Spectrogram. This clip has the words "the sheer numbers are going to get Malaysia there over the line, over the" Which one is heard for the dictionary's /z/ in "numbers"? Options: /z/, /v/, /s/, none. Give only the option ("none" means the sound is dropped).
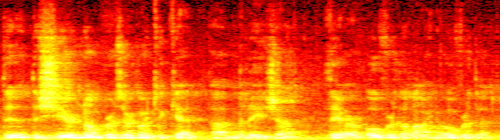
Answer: /z/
